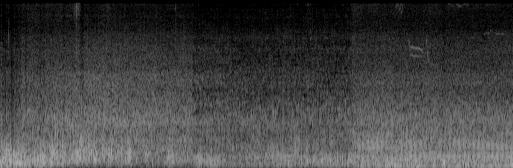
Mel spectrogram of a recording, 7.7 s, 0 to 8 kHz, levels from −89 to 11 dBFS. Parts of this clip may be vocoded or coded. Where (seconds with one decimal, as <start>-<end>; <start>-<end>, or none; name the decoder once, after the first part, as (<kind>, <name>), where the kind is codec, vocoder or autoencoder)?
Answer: 2.9-5.3 (vocoder, HiFi-GAN)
